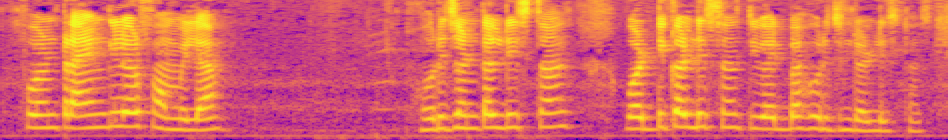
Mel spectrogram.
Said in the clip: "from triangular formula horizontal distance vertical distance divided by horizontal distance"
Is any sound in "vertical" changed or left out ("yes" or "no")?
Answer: no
